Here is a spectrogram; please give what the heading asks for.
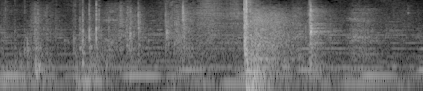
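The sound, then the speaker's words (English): A cabinet door under a kitchen sink is opened: light taps and clicks, then a firm, loud thud near the middle and a smaller knock after it. “She looks around the kitchen and opens a cabinet under the kitchen sink.”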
